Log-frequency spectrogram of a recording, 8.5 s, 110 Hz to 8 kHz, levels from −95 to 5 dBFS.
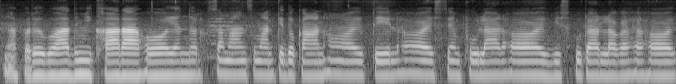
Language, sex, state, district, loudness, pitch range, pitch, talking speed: Maithili, female, Bihar, Samastipur, -19 LUFS, 175-180 Hz, 175 Hz, 165 wpm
